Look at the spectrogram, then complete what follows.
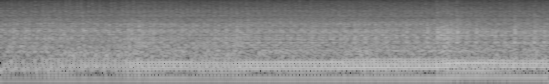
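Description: Tractor engine idling with an even chugging pulse, growing a little louder about a second in and shifting slightly in pitch near the end.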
